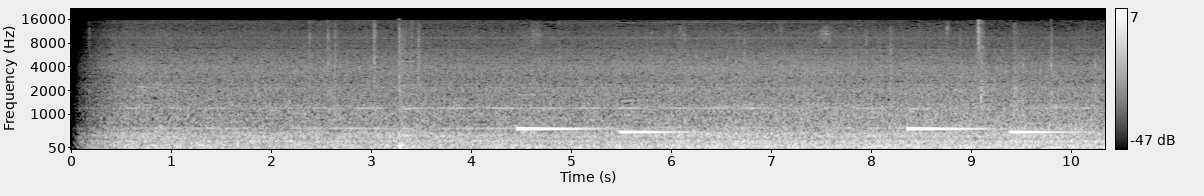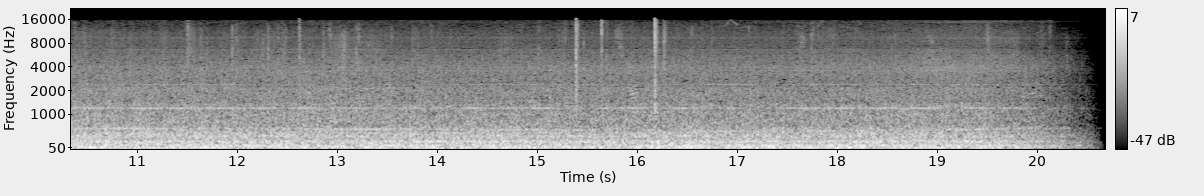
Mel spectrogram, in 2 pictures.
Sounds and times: airplane 0:00.0 - 0:20.6
airplane seat sign beeping 0:04.4 - 0:06.4
airplane seat sign beeping 0:08.4 - 0:10.4

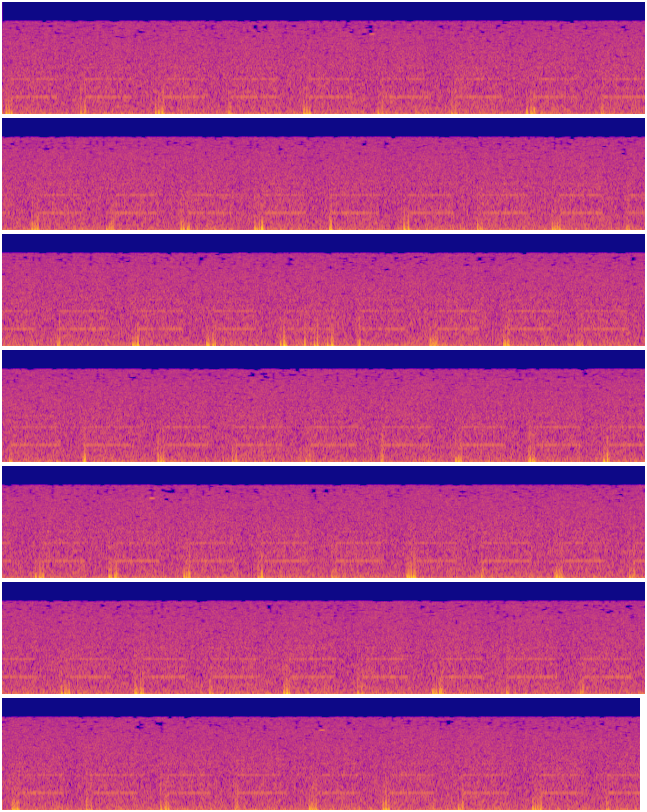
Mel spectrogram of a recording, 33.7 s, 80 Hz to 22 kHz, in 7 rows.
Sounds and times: hum 0:00.0 - 0:33.7

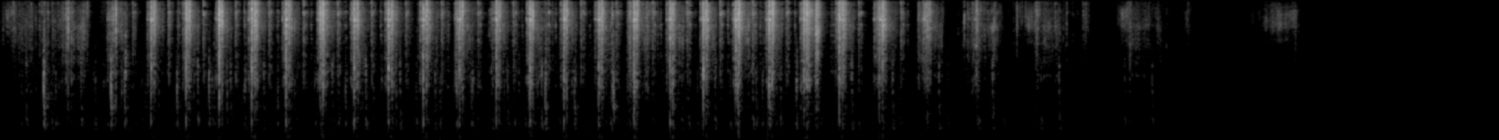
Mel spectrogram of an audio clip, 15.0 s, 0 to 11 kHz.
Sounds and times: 8mm film flopping manual 0:00.0 - 0:11.8

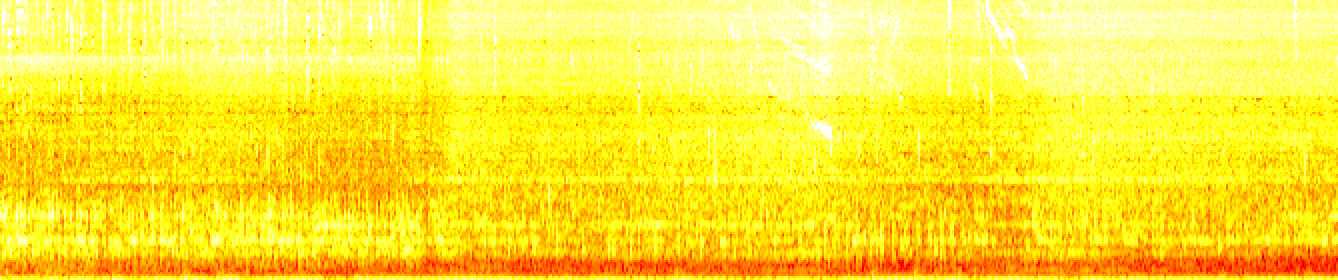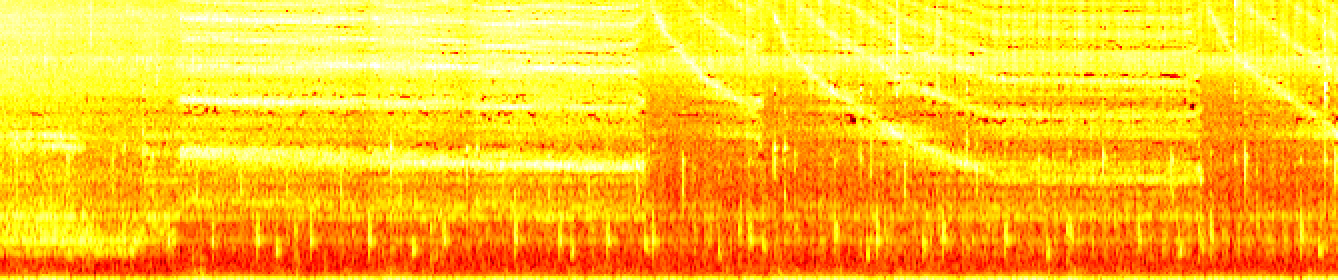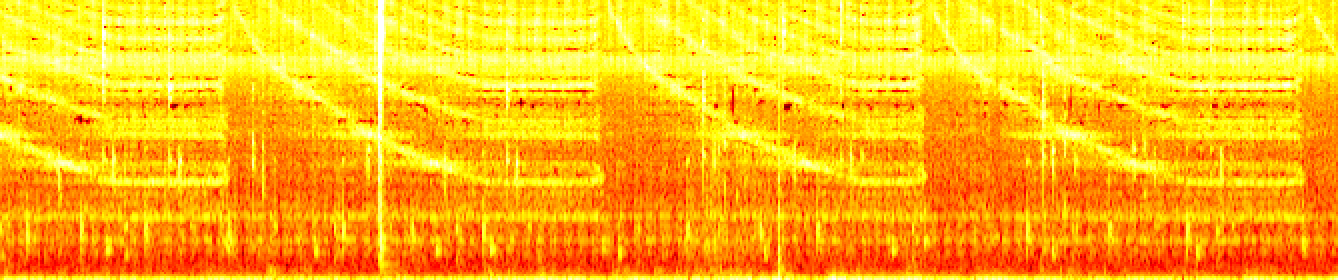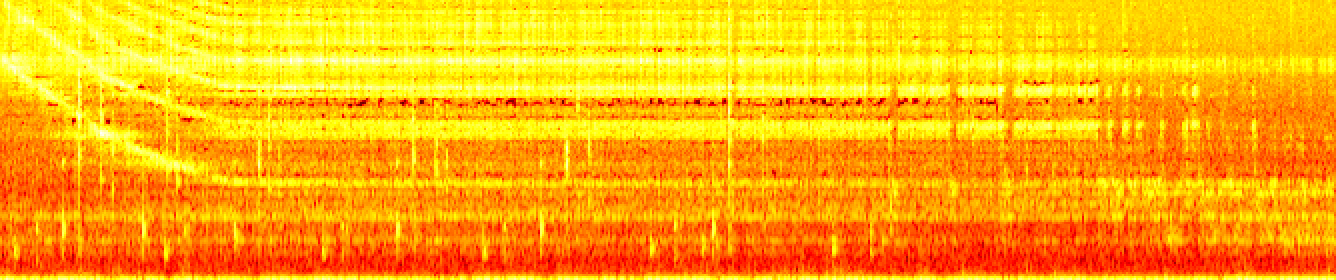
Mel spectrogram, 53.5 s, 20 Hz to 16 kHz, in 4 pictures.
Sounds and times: hiss 0:04.2 - 0:19.8

